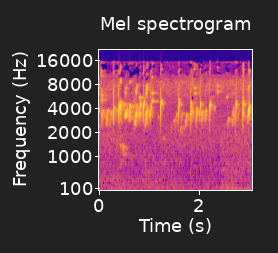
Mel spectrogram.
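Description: A goldfinch sings a quick, tinkling twitter of high, bright notes in lively bursts with short pauses. No other sounds stand out.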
